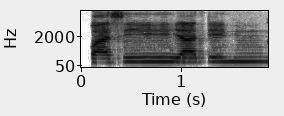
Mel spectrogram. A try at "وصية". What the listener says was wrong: Dekat ya. Ada sabdu tu. Wasiyatin. Wasiyatin.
